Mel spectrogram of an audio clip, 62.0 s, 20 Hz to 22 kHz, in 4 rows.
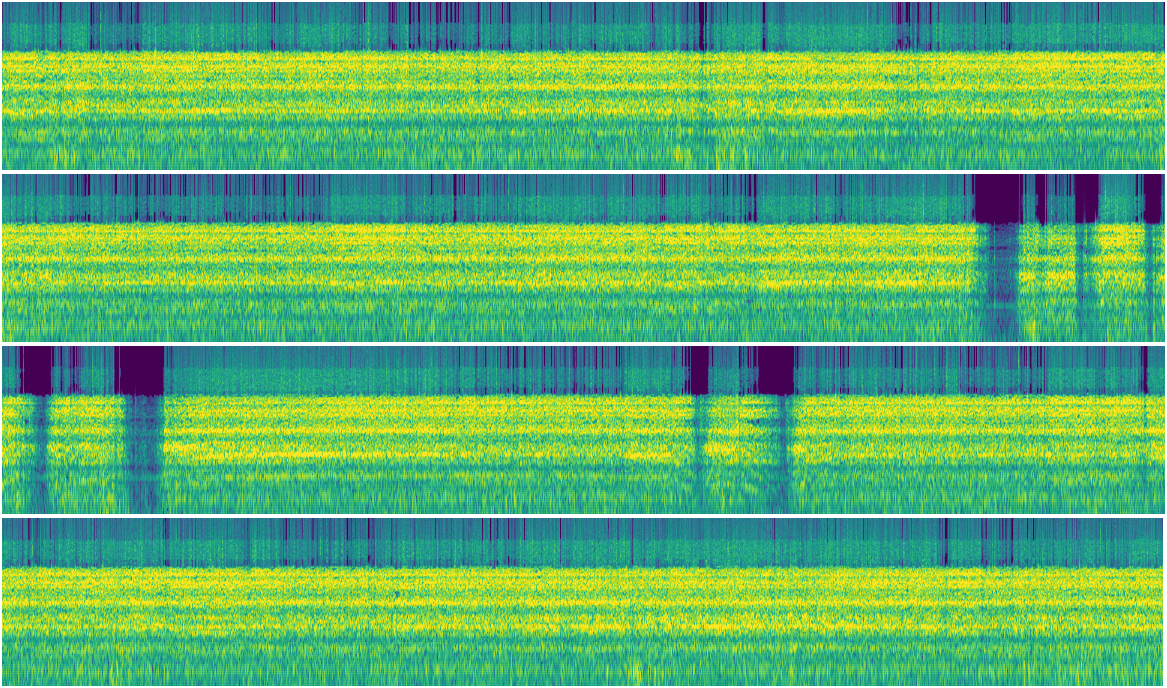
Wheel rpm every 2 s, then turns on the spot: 230, 230, 230, 230, 230, 230, 230, 230, 230, 230, 230, 230, 220, 210, 80, 100, 130, 220, 230, 190, 100, 230, 220, 220, 220, 230, 230, 220, 220, 220, 230.
none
